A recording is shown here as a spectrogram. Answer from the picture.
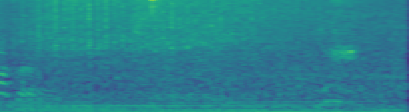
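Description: A road vehicle's engine running close by as a steady low hum, loudest towards the middle and easing off near the end.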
